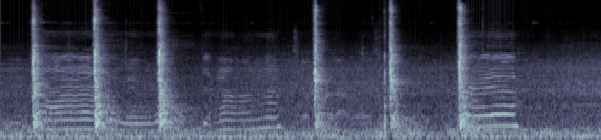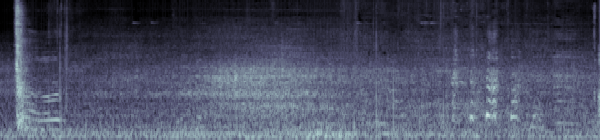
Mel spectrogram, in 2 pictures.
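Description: About seven sharp hammer blows on a bar held in locking pliers against a trailer hub's seized wheel bearing, spaced unevenly over the first six seconds, trying to drive the failed bearing free. A rushing noise swells and fades afterwards.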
